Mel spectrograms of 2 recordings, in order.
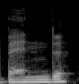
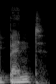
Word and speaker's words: bend: So there's a difference in English between bend and bent, and Germans tend to say bent. Yeah, because for us, when there's a D at the end of a word, we usually always pronounce it as a T in German. But in English, there's a pretty big difference between the two.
